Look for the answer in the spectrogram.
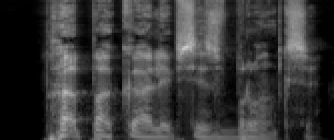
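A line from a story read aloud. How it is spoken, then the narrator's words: Scornful snort. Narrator (Russian): фыркнул критик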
